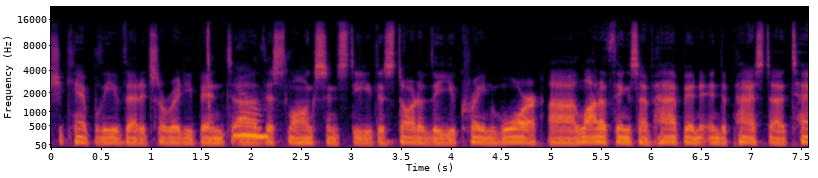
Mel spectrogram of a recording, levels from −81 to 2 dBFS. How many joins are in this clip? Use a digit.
1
